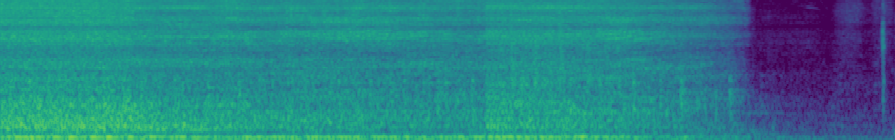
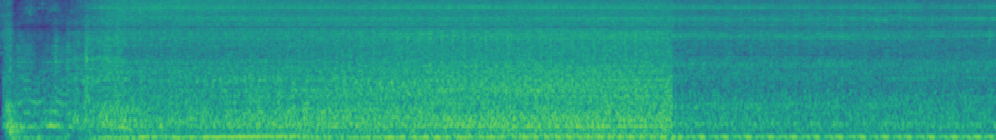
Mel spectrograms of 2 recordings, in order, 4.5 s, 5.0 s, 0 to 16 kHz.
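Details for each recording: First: International Scout sitting 18 years, carburetor primed with gasoline, B12 and Marvel Mystery Oil, pump outlet routed to a can; engine catches, runs rough a few seconds, then fades and dies — fuel starvation, pump not delivering fuel, later replaced. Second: International Scout sitting 18 years, after fuel pump replacement (immediately spraying fuel): catches within a second, revs briefly, settles to a steady even idle, a little smoky, carburetor squirters working — normal start and idle.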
